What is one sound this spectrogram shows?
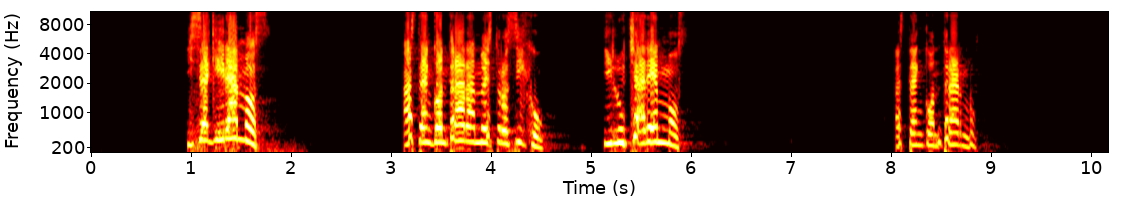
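A man speaks in short phrases through a loudspeaker in a large hall.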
